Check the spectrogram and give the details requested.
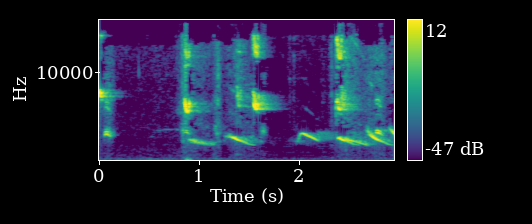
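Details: Rufous-bellied thrush song meant to warm up another bird: a few brief whistled notes, each sliding down in pitch, in two short bursts separated by a pause, with clicks at the start.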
